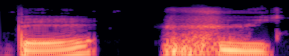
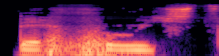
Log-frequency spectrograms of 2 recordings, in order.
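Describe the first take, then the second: First: No S sound is pronounced in the phrase. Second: An S sound is pronounced in the phrase. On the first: The speaker calls it right. "Le son S ne répète pas ici" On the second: The speaker calls it wrong. "Ne dis pas des fruits. Non"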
